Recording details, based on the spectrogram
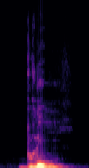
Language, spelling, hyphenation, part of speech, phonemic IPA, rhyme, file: Dutch, blom, blom, noun, /blɔm/, -ɔm, Nl-blom.ogg
- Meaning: 1. alternative form of bloem 2. flour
